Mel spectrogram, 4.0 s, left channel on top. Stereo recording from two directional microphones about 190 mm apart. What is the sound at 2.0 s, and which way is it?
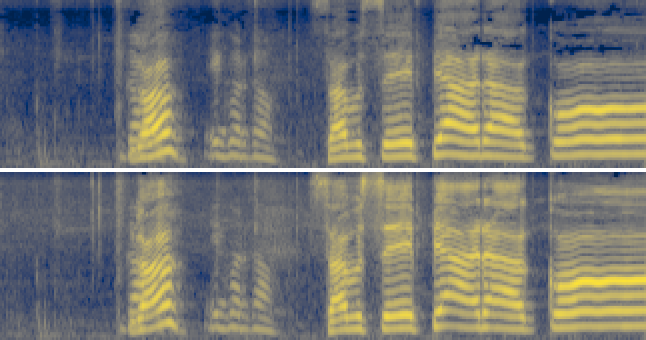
Speech, centre (ahead or behind).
